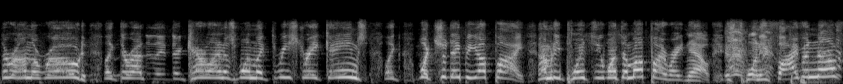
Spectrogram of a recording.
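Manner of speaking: acted-out angry, high, barking rant. Retelling a rant about a team called sputtering: retelling barking angrily. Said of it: "And we were just barking".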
